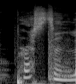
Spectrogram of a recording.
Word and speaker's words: Preston: They're from Preston, Lancashire. Is that right? My pronunciation right? – Yeah. Very good.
